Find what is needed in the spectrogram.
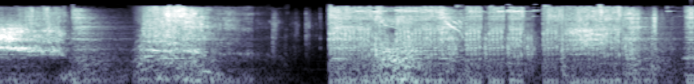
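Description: Film action sound mix: a creature's snarling roar over score in the first seconds, a brief near-quiet, then a sudden volley of rapid close-range pistol shots about four seconds in that run on for about three seconds.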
